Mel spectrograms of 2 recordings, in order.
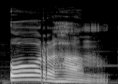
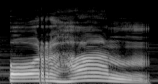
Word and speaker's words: орган: взагалі будь-яка частина організму це орган та варто перенести на на другий склад і ми отримаємо назву музичного інструменту орган на сьогодні все друзі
